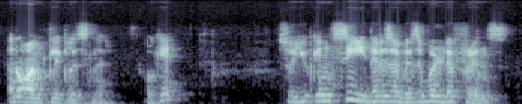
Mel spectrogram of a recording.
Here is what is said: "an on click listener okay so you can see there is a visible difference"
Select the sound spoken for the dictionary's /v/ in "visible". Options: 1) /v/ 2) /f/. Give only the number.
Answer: 1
